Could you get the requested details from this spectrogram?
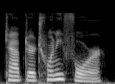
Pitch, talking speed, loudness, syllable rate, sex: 185 Hz, 155 wpm, -16 LUFS, 5.2 syllables/s, female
